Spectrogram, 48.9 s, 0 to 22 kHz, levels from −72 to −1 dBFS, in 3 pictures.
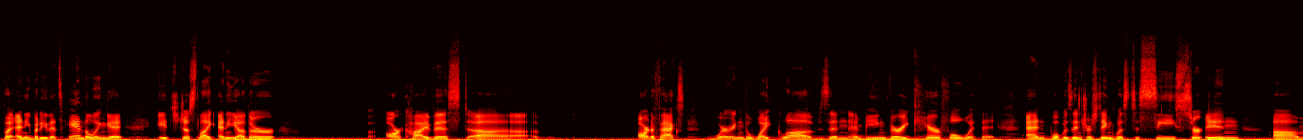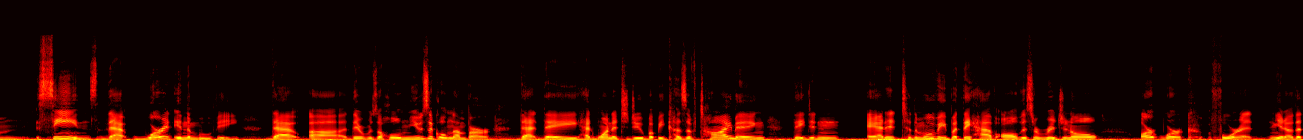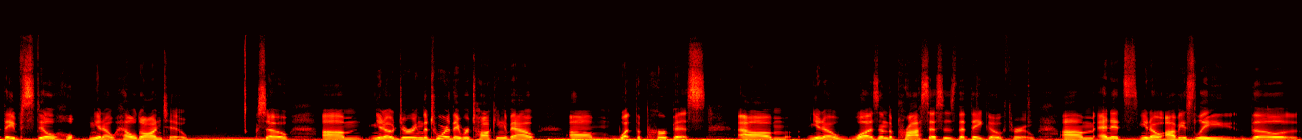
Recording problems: low rumble; faint; throughout; 20 dB below the speech

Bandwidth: 16.5 kHz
